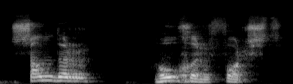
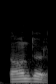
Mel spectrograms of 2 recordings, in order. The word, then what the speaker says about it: Sander Hogerforst: And Sander Hogerforst, which Sander. Is a very common, more or less, Dutch name. So, Sander. So it's a Sander. Sander.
